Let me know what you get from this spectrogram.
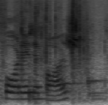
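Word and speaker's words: Faure Le Page: This is the Fore de Page. Ganun siya i-pronounce.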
